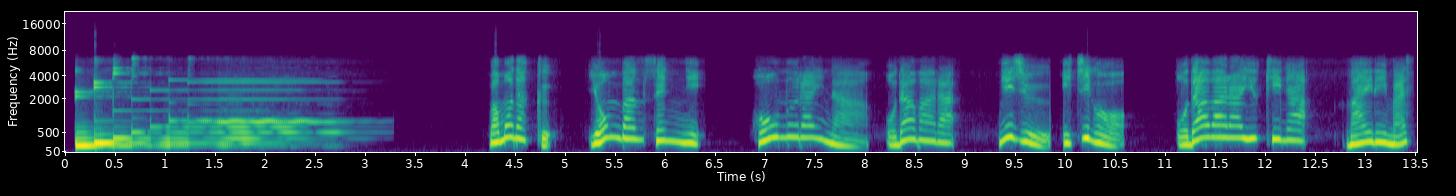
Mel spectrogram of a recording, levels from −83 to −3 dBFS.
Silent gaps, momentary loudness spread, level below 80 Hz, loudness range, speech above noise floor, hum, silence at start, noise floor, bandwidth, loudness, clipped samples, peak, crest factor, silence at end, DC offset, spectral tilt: none; 13 LU; -68 dBFS; 5 LU; 60 dB; none; 0.1 s; -76 dBFS; 7 kHz; -17 LUFS; under 0.1%; 0 dBFS; 16 dB; 0.1 s; under 0.1%; -6.5 dB/octave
